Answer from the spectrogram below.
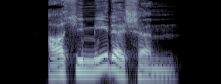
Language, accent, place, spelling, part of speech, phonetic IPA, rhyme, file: German, Germany, Berlin, archimedischem, adjective, [aʁçiˈmeːdɪʃm̩], -eːdɪʃm̩, De-archimedischem.ogg
- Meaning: strong dative masculine/neuter singular of archimedisch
